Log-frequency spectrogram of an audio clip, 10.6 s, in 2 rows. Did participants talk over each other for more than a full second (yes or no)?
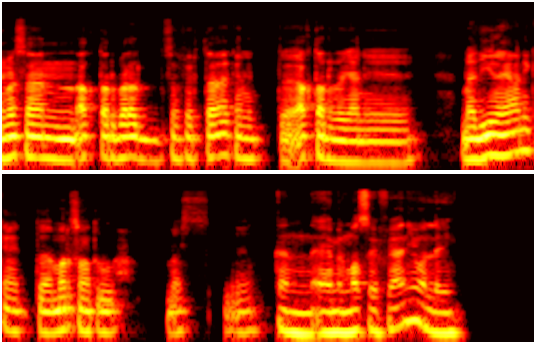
no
